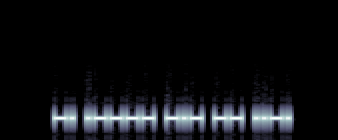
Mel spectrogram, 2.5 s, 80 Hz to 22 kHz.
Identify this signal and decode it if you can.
Morse code, heard as a keyed tone, about 40 wpm, 700 Hz. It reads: N1KMF
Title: USA Call Signs - 2x Character Spacing - 40wpm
